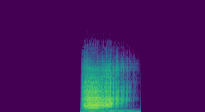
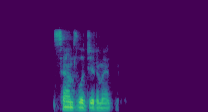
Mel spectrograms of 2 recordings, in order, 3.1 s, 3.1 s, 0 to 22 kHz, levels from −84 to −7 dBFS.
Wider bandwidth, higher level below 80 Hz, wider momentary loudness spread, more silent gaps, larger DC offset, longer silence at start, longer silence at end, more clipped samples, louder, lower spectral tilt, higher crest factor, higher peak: second, 5.2 kHz vs 7.8 kHz; first, -46 dBFS vs -62 dBFS; about the same, 12 LU vs 10 LU; neither; neither; first, 1.2 s vs 0.8 s; second, 1.1 s vs 1.45 s; neither; first, -22 LUFS vs -31 LUFS; first, -10 dB/octave vs -5 dB/octave; about the same, 22 dB vs 20 dB; first, -4 dBFS vs -14 dBFS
